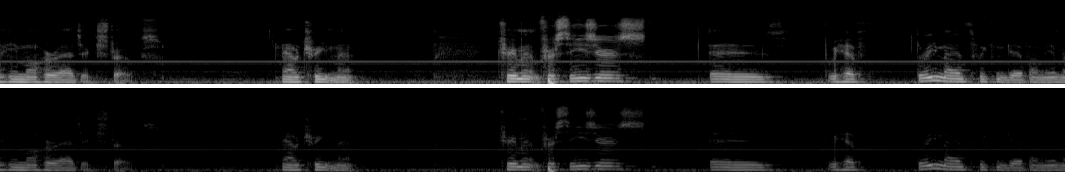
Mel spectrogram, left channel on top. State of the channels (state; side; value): quieter; right; 14.4 dB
